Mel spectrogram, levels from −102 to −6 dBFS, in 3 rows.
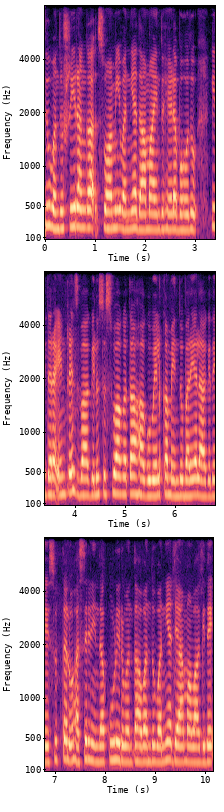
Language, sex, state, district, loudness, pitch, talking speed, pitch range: Kannada, female, Karnataka, Chamarajanagar, -16 LUFS, 210 Hz, 100 wpm, 200-225 Hz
